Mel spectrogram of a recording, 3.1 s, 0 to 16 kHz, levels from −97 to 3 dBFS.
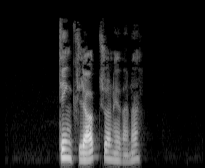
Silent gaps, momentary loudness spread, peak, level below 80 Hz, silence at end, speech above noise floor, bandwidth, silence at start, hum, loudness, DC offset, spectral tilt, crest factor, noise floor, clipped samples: none; 17 LU; -4 dBFS; -68 dBFS; 1 s; 65 dB; 10.5 kHz; 0.9 s; none; -21 LUFS; under 0.1%; -7.5 dB/octave; 22 dB; -86 dBFS; under 0.1%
